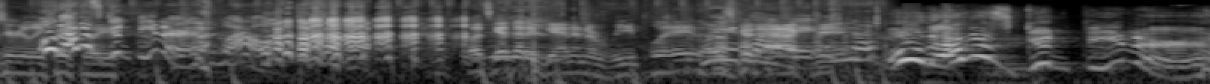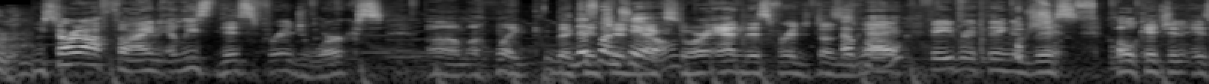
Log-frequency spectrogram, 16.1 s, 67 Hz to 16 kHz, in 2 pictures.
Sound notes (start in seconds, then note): 1.2 laughs; 6.8 distorted voice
